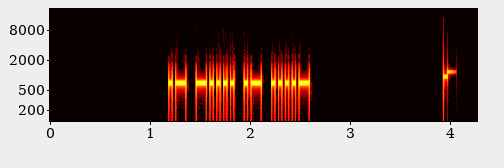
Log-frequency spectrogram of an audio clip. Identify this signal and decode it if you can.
Morse code, heard as a keyed tone, about 34 wpm, 700 Hz. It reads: A6A4
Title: All Cut Numbers - 4-Digit 35wpm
